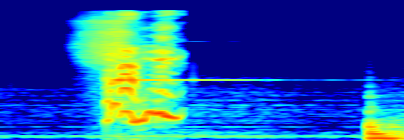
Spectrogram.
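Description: Cartoon sound effects from an animated logo: a short breathy, voice-like sigh with a wavering pitch about half a second in, then a sudden low thump near the end.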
